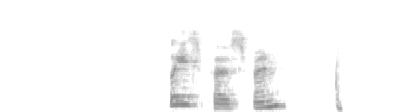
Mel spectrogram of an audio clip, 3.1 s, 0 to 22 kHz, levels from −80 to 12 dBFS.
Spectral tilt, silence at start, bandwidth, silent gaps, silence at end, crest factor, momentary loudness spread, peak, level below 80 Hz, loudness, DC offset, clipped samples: -5 dB/octave; 1.25 s; 8 kHz; 2.23-2.51 s; 0.5 s; 20 dB; 19 LU; -28 dBFS; under -90 dBFS; -44 LUFS; under 0.1%; under 0.1%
